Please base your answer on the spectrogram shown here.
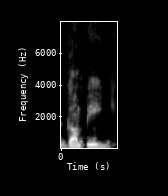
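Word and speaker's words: Gympie: Look up the Gumpy, the Gumpi tree. And Gimpy is how you pronounce it.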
